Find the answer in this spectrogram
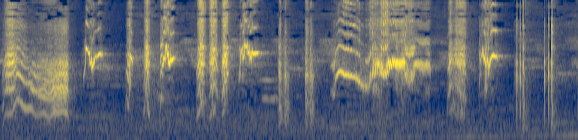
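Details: Young male black-winged starling kept in a cage, nodding as it sings a training master: opens with a long harsh rasping note, then quick clicks, broadband chatters and a drawn-out rising whistle.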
